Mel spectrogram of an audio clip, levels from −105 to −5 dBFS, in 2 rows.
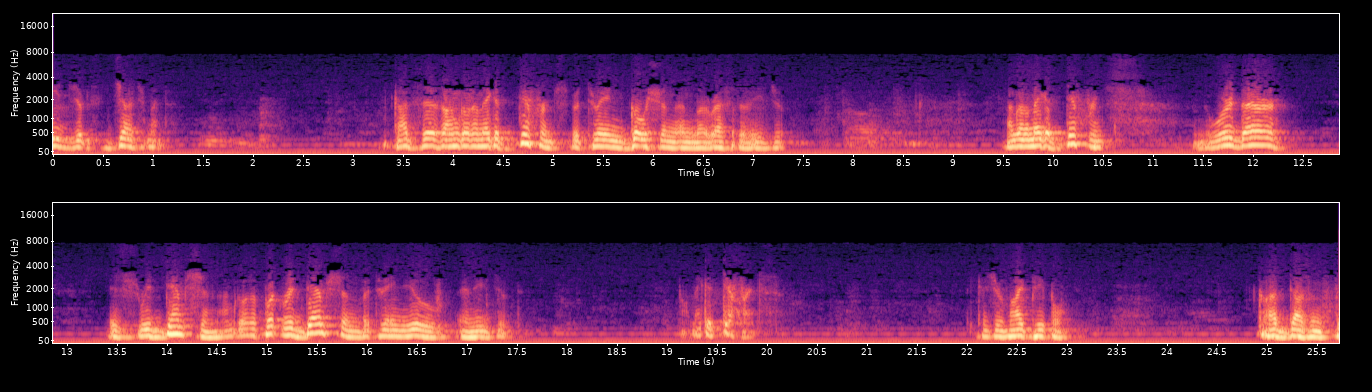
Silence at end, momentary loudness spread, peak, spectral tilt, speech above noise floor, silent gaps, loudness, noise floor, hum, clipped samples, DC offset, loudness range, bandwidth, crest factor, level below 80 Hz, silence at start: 0 s; 15 LU; 0 dBFS; -12 dB/octave; 30 dB; none; -16 LUFS; -45 dBFS; none; under 0.1%; 0.8%; 11 LU; 3.4 kHz; 16 dB; -46 dBFS; 0 s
